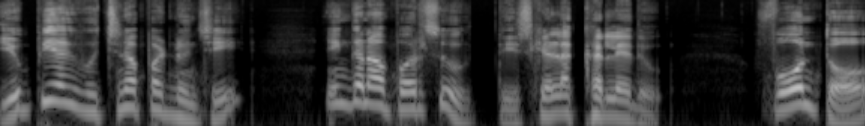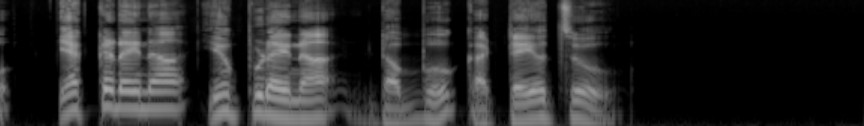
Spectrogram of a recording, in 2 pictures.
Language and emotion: Telugu, happy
